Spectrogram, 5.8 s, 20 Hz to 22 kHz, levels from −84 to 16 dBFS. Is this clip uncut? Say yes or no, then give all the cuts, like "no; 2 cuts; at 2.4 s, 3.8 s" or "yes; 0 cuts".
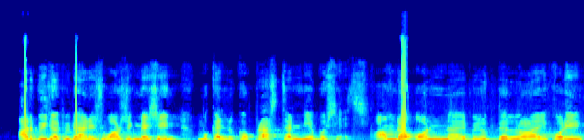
no; 1 cut; at 3.6 s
